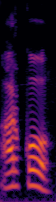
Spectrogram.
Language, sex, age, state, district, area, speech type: Nepali, male, 18-30, West Bengal, Kalimpong, rural, read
